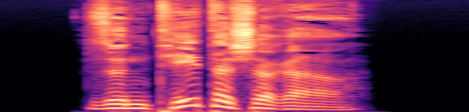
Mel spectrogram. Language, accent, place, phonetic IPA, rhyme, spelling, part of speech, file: German, Germany, Berlin, [zʏnˈteːtɪʃəʁɐ], -eːtɪʃəʁɐ, synthetischerer, adjective, De-synthetischerer.ogg
- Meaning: inflection of synthetisch: 1. strong/mixed nominative masculine singular comparative degree 2. strong genitive/dative feminine singular comparative degree 3. strong genitive plural comparative degree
